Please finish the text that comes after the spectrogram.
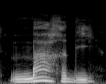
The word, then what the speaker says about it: mardi: Mardi, mardi, okay? You don't need to go too deep like mardi. No, no, no. You don't move your tongue, so it doesn't sound like mardi. No, it's really soft.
